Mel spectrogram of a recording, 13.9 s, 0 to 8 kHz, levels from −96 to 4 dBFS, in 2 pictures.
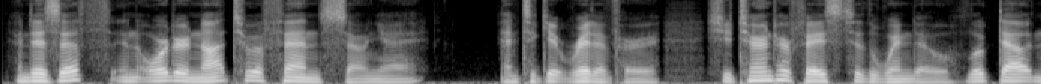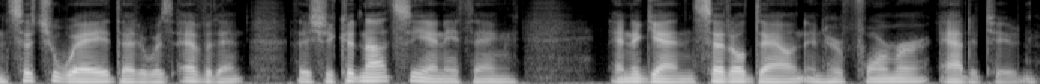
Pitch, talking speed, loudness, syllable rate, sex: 110 Hz, 200 wpm, -19 LUFS, 5.2 syllables/s, male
